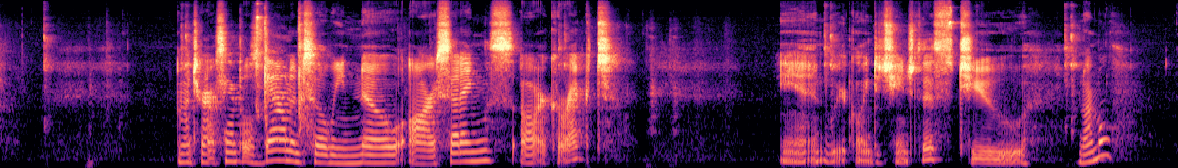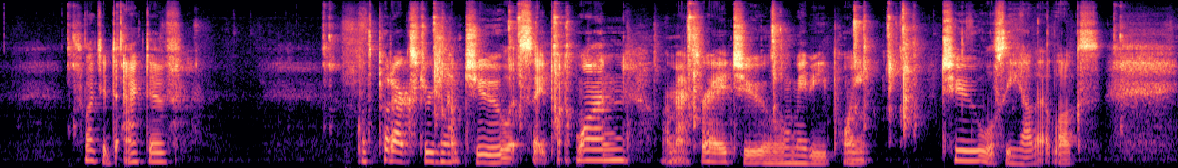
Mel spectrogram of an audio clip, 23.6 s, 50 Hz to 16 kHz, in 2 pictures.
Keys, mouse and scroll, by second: 2.5 1, 3.0 Return, 16.1-16.9 typing, 17.3 Tab, 18.4-20.8 typing.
